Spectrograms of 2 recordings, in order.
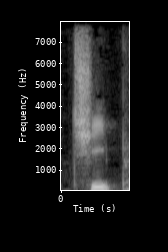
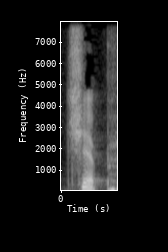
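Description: First: "cheap" with a tense ee; long ee. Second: "Chip" with a brief, lax i; short i. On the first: Teacher showing the other word, long ee in cheap. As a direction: give cheap a clear ee. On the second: Teacher giving the quiz answer, short i in Chip. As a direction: keep Chip short, not ee. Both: Shown as a demonstration. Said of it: "not cheap".

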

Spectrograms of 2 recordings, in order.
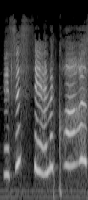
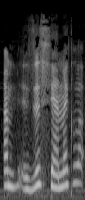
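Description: First: Very high little-girl voice, hammed-up; most girly voice. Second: Put-on half-hearted little-boy voice; boy's voice. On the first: Child calls the colonel by mistake, put-on girly voice. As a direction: squeak it like a small girl on the phone. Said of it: "in your most girly voice". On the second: Boy caller asks the colonel, lightly put-on boy voice. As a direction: attempt a boy's voice, quietly and hesitantly. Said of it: "do it in a boy's voice again".

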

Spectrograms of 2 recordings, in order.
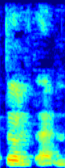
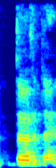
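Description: First: TORTA slipping out as "tolta", with L for R; slurred slip. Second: Said in the usual way. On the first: Real, not acted. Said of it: "Así de borracha está". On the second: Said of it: "torta, ¿no?".

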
